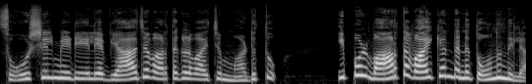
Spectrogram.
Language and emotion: Malayalam, angry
